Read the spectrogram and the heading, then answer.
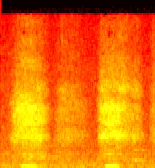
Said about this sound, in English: Stop that breathing now. We've work to do.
